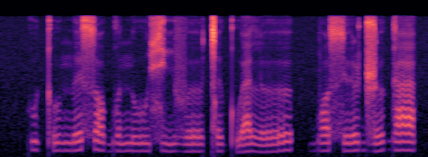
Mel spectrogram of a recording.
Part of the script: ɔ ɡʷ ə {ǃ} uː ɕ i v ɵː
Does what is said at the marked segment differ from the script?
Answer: yes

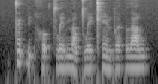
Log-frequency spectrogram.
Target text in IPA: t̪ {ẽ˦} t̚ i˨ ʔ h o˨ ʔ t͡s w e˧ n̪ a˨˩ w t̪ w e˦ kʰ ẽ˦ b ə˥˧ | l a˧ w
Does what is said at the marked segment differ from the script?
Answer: no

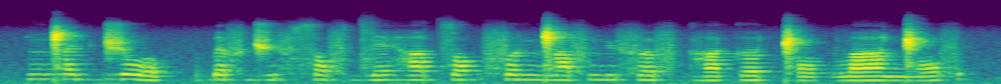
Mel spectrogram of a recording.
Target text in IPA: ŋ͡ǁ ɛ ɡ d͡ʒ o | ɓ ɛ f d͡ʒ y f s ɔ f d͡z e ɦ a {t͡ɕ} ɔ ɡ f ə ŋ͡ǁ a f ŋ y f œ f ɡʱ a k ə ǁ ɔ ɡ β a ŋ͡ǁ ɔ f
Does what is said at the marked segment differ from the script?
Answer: yes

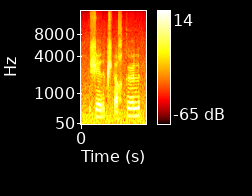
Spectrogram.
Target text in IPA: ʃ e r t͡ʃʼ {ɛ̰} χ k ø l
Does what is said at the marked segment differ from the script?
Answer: no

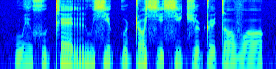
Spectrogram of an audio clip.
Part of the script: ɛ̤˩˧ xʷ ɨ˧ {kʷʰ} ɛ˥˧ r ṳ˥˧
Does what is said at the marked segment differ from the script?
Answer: yes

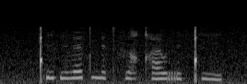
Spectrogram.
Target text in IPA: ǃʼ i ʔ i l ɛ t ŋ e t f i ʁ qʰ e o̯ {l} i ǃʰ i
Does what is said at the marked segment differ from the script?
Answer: yes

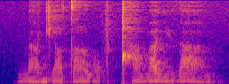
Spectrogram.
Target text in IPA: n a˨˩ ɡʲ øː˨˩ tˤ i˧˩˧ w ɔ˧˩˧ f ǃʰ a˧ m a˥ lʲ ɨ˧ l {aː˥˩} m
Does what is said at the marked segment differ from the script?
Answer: no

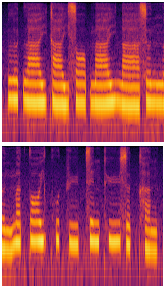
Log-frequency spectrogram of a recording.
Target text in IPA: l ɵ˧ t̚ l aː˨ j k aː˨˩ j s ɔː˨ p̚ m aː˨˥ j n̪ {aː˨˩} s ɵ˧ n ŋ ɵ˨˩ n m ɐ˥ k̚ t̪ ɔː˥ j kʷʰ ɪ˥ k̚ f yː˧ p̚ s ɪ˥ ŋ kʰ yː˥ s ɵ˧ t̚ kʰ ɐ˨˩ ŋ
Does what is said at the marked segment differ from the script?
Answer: no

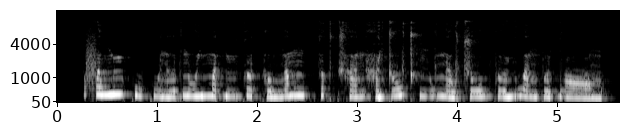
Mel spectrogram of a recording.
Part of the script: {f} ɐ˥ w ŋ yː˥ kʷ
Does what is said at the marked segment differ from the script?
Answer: no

